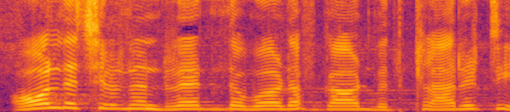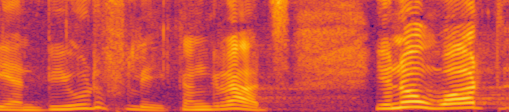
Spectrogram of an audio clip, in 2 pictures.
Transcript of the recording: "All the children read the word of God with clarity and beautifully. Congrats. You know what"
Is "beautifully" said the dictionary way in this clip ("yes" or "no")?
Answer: yes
